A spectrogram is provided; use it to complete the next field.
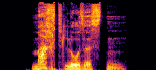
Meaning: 1. superlative degree of machtlos 2. inflection of machtlos: strong genitive masculine/neuter singular superlative degree
- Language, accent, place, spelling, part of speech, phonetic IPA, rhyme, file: German, Germany, Berlin, machtlosesten, adjective, [ˈmaxtloːzəstn̩], -axtloːzəstn̩, De-machtlosesten.ogg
